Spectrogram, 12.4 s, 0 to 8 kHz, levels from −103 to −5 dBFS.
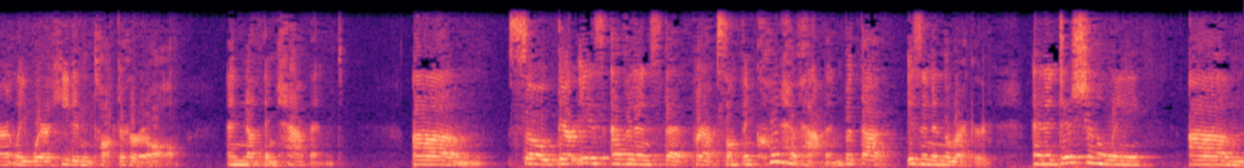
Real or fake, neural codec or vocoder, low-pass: real; none; 7.2 kHz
